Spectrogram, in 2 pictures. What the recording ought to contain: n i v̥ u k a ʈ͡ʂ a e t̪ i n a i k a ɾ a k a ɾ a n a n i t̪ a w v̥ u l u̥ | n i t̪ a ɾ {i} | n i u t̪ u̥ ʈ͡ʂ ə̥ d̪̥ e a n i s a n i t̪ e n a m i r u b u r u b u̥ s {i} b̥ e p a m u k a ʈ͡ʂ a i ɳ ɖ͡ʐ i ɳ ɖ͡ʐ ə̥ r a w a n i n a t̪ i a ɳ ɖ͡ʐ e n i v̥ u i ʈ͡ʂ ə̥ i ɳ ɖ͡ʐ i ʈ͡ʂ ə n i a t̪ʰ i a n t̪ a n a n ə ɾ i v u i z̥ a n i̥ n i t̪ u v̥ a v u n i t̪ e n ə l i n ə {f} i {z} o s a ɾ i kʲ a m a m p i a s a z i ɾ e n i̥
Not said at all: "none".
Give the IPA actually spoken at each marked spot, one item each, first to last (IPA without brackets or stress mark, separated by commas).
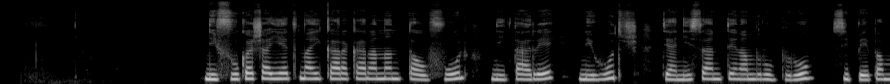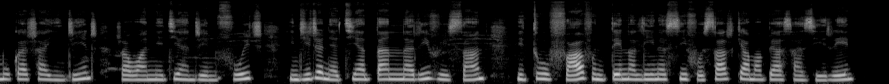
e, i, s, v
